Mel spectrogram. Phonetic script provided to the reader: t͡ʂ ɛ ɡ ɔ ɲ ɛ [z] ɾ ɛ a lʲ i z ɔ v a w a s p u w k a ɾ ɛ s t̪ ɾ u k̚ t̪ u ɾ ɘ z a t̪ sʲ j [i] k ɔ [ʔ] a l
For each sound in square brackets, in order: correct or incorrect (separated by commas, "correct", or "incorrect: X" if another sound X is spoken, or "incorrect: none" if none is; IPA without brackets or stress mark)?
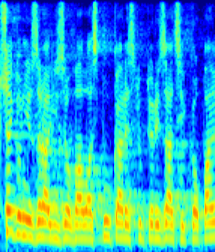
correct, correct, incorrect: p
